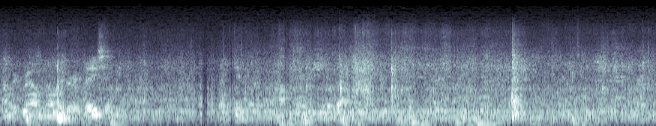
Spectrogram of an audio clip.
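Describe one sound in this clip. A middle-aged man speaks to a room in a slightly echoing space.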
